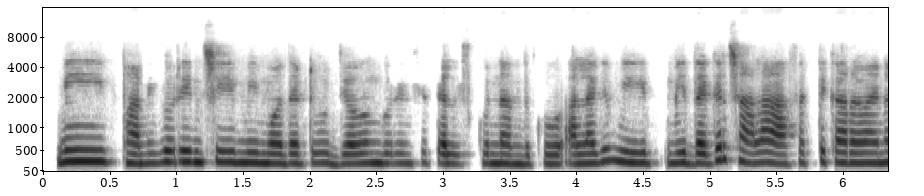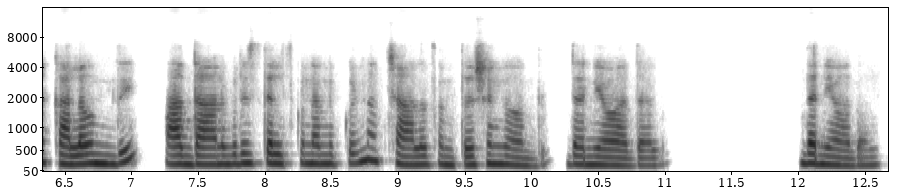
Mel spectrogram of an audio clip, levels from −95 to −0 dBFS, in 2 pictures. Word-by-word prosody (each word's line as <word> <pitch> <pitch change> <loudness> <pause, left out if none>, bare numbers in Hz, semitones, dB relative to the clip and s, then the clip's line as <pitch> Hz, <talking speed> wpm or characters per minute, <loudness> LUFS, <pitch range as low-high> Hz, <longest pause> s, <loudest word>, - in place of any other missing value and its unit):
మీ 255 - +6 0.4
పని 215 0 +1
గురించి, 250 0 +3 0.2
మీ 235 - +3
మొదటి 215 0 0
ఉద్యోగం 210 +3 0
గురించి 220 +1 -9
తెలుసుకున్నందుకు, 210 -1 -1 0.2
అలాగే 220 +4 +1
మీ, 240 - +3 0.3
మీ 230 - +2
దెగ్గర 250 +7 +4
చాలా 235 -1 +2
ఆసక్తికరమైన 230 +1 0
కళ 195 0 +3
ఉంది. 210 +4 +1 0.3
ఆహ్, 200 0 +3
దాని 190 +1 +1
గురించి 220 +1 -3
తెలుసుకున్నందుకు 210 -1 -2
కూడా, 225 - -3
నాకు 270 -1 -5
చాలా 190 0 0
సంతోషంగా 190 +1 -2
ఉంది. 165 +3 -13 0.2
ధన్యవాదాలు. 175 -2 -3 1.1
ధన్యవాదాలు. 180 -2 -4
210 Hz, 130 wpm, -22 LUFS, 195-225 Hz, 1.1 s, మీ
